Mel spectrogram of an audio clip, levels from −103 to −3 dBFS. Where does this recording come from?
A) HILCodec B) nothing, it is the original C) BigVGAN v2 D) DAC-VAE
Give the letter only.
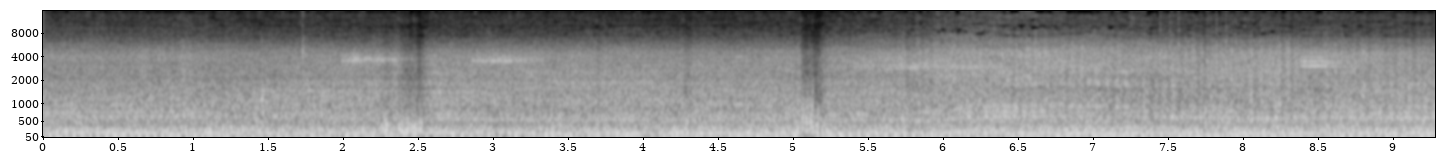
C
